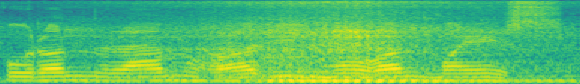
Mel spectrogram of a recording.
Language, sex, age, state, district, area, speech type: Nepali, male, 60+, West Bengal, Kalimpong, rural, spontaneous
